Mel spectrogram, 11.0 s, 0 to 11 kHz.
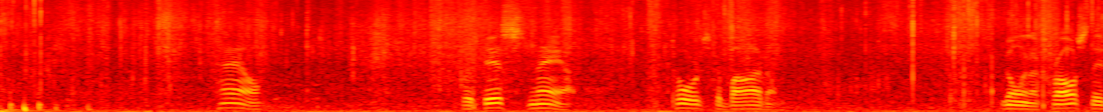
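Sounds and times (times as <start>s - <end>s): rustling in undergrowth: 0.0s - 11.0s.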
